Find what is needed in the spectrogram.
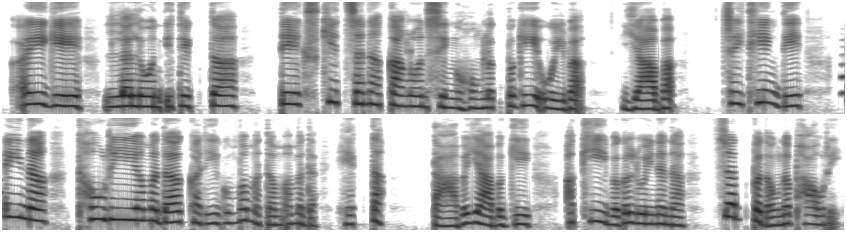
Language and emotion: Manipuri, fearful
